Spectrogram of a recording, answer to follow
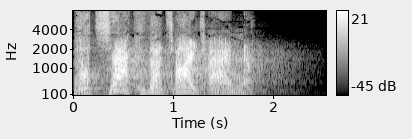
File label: Attack M; smite; camazotz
